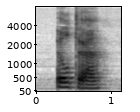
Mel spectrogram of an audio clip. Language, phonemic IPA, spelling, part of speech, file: Dutch, /ˈʏl.traː/, ultra-, prefix, Nl-ultra-.ogg
- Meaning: ultra- (beyond, on the far side of; beyond, outside of)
